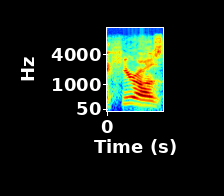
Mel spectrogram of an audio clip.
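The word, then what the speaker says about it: Heron's: I just told you herens or it's actually technically it is herens um but don't pronounce the n and you've got hero h e r o n turns into h e o anyway Hero's law the one with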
